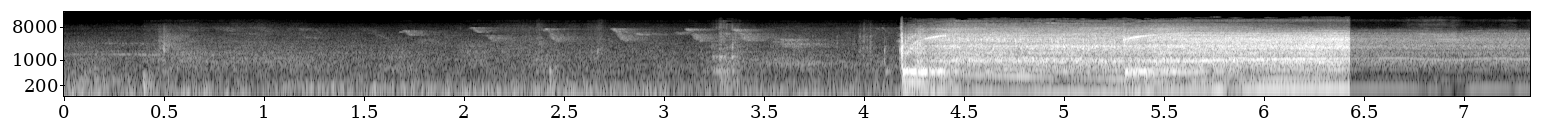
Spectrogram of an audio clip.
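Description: Angle grinder clamped in a vise, running loudly as the steel knife blade is ground on its disc. It starts suddenly about four seconds in and cuts off abruptly about two seconds later. Before it there are soft handling clicks, and after it background music.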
